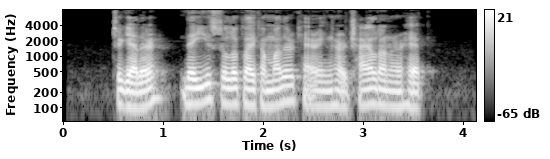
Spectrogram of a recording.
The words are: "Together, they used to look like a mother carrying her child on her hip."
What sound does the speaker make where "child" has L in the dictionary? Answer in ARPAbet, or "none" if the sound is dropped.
L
